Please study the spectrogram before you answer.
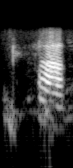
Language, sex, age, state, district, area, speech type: Goan Konkani, female, 30-45, Goa, Tiswadi, rural, conversation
